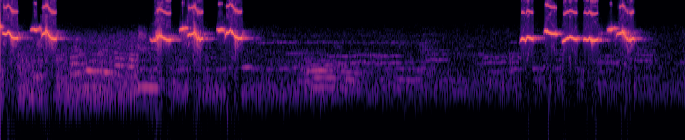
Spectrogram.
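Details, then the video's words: Calling to attract males, a female pied bushchat repeats short runs of high, ringing whistled notes, three runs in quick succession, while quieter lower-pitched bird chatter fills the pauses. "Suara Decu Betina Pemikat Jantan"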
